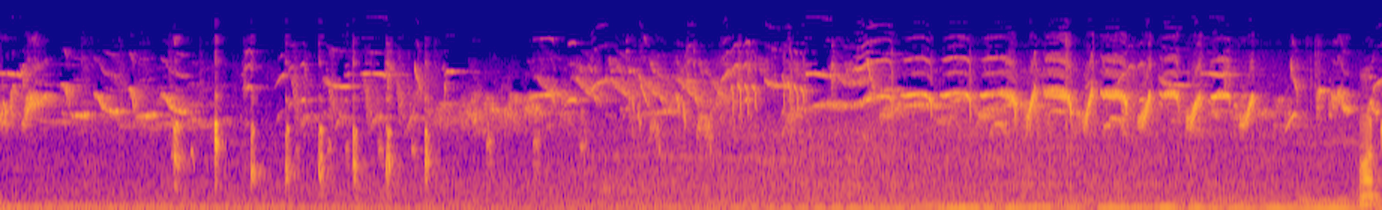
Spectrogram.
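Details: Chinese hwamei in a cage begins with quick clicking and chipping notes, then builds into a long varied warble of loud whistled slurs that grows stronger toward the end.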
